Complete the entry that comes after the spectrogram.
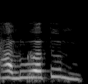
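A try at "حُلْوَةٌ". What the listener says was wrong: হুলওয়াতুন, এটা কি? হালুয়া না, হুলওয়াতুন। হুলওয়াতুন আয়ের মধ্যে পেশ লামের জজম।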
